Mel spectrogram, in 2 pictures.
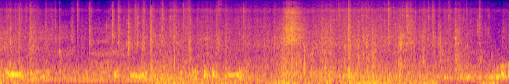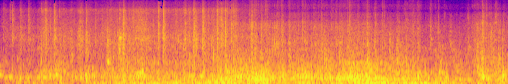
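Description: Birmingham Roller pigeons coo steadily in a loft, a soft continuous murmur of several birds that grows fuller and louder toward the end, with some rustling and background noise.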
